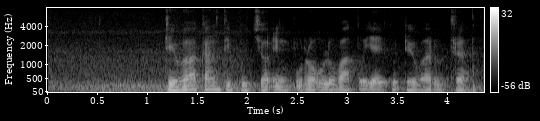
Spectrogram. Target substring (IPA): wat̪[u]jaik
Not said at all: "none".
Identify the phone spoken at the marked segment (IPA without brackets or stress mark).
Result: u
